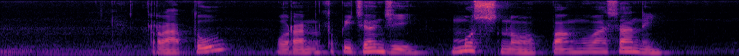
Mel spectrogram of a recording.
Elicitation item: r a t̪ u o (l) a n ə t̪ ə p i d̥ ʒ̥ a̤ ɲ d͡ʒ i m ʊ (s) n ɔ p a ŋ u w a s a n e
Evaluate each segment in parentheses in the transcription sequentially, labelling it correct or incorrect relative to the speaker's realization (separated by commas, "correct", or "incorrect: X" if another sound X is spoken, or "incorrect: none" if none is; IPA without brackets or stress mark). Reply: incorrect: ɾ, correct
